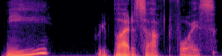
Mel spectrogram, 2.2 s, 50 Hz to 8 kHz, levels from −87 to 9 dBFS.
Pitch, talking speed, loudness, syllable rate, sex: 110 Hz, 135 wpm, -22 LUFS, 4.2 syllables/s, male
